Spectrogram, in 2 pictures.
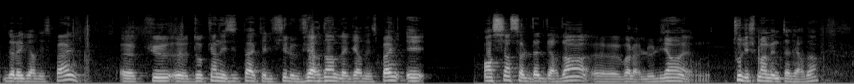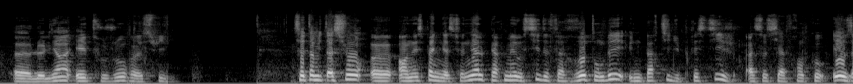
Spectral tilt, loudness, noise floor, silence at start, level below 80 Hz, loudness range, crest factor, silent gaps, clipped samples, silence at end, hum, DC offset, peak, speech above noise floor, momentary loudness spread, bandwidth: -5.5 dB/octave; -23 LUFS; -64 dBFS; 0.05 s; -54 dBFS; 4 LU; 14 dB; none; under 0.1%; 0 s; none; 2%; -10 dBFS; 42 dB; 8 LU; 12.5 kHz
